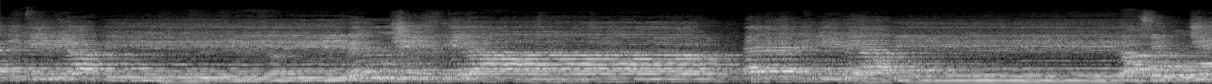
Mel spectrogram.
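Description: Unaccompanied choral singing: several voices holding long sustained chords, the harmony shifting to a new chord about every four seconds.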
